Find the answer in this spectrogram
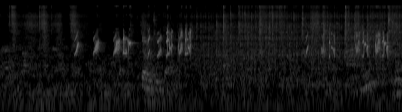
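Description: Bulbul nestlings begging at the nest while a parent feeds them: two runs of short, thin, rising cheeps, the first about a second and a half in and the second about six seconds in.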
